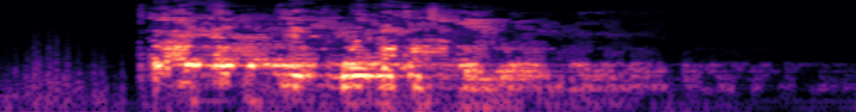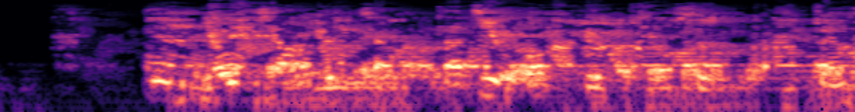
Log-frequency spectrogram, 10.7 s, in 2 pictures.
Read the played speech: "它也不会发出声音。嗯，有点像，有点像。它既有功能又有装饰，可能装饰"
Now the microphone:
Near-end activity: none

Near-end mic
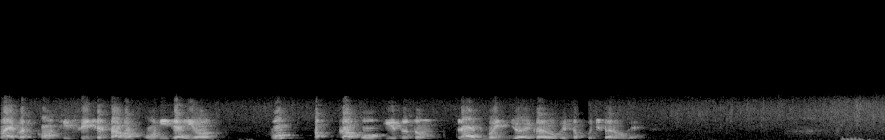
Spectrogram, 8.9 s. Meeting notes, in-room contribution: present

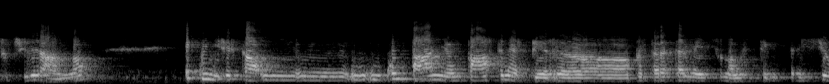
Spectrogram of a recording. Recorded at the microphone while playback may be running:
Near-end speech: none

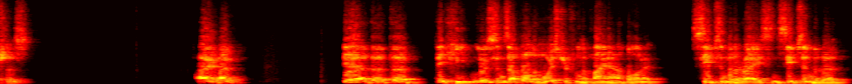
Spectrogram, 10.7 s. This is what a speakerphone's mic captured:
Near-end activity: none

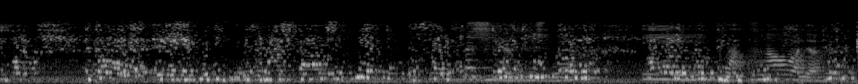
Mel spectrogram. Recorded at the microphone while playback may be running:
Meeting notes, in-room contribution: present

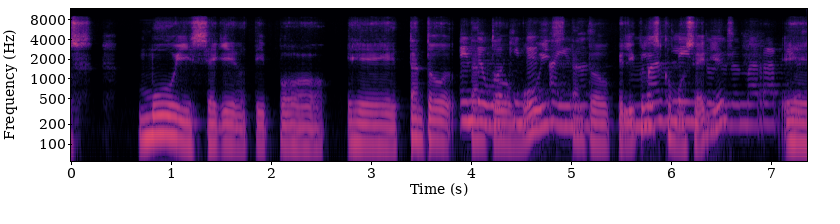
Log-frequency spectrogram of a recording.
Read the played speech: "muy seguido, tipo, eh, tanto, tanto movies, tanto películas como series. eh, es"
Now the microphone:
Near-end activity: present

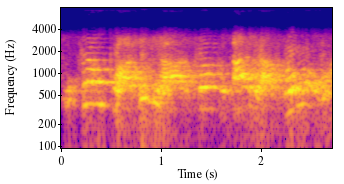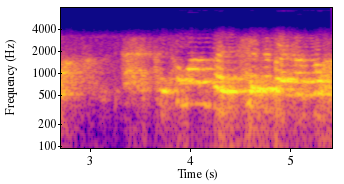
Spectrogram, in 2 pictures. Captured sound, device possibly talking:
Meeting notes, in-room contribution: none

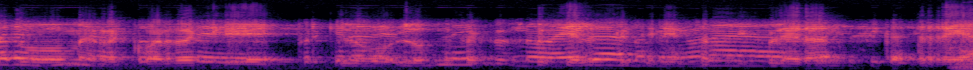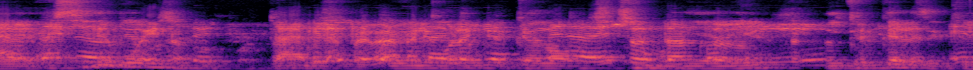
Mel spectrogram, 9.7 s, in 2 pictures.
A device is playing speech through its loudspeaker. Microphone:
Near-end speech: present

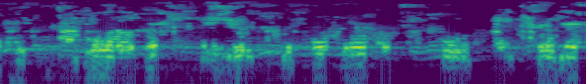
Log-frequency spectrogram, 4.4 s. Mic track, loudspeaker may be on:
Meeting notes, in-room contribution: none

